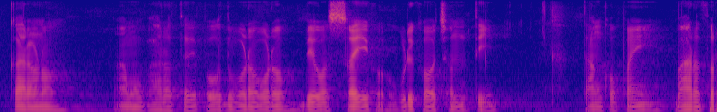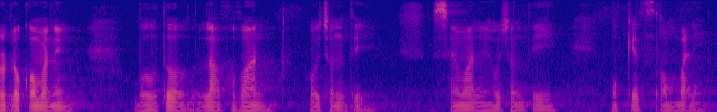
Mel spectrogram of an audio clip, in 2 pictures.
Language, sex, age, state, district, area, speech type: Odia, male, 18-30, Odisha, Subarnapur, urban, spontaneous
